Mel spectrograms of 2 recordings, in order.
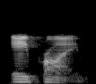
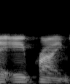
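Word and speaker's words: A′: um this is pronounced a prime so when you see an apostrophe you're supposed to say a prime so when Mr Adams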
